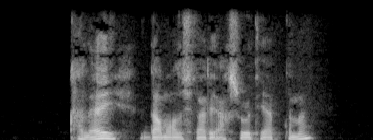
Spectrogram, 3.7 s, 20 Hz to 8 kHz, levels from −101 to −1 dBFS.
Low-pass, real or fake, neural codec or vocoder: 7.2 kHz; real; none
